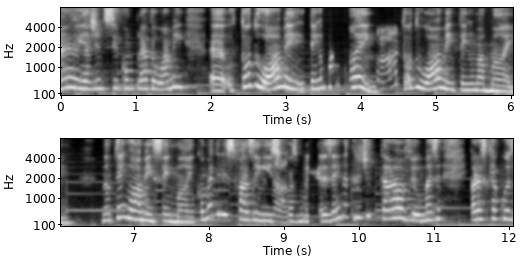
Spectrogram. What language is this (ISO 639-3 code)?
por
